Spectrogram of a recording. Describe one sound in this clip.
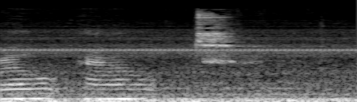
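A woman makes two short humming sounds close by.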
